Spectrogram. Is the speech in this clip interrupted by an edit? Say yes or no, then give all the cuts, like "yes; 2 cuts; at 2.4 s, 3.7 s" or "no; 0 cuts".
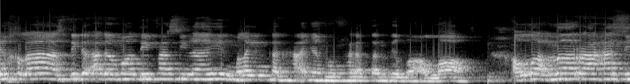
yes; 1 cut; at 5.0 s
